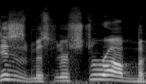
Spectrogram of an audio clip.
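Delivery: put-on disguised voice, high-pitched and slow. Retelling a scene where a character disguises his voice on a phone call: imitating a disguised voice. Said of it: "makes his voice sound different".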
